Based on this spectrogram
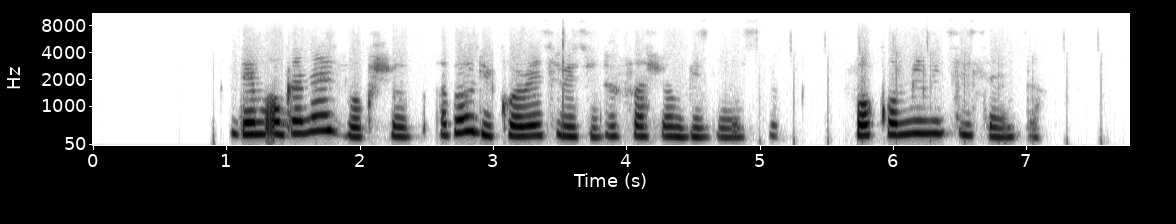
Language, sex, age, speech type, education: Nigerian Pidgin, female, 15-29, spontaneous, tertiary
